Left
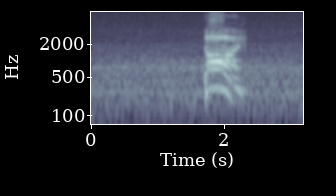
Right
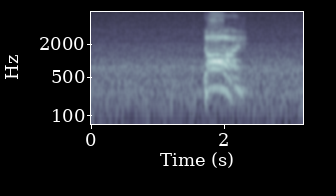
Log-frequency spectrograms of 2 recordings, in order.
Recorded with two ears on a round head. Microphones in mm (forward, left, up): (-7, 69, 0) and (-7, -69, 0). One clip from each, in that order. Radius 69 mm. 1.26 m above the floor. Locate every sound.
1.7 s a shout: 5° right (ahead or behind)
